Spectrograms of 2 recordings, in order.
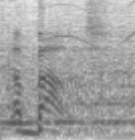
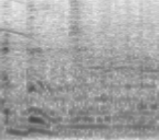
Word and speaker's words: about: And I pronounce it about, not a boot.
